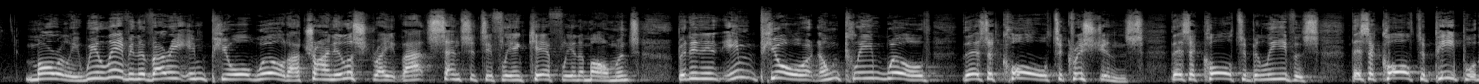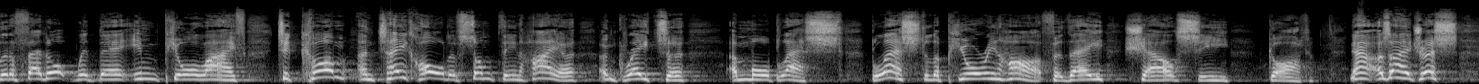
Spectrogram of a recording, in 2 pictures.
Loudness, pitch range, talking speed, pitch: -15 LUFS, 205-260 Hz, 155 wpm, 230 Hz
